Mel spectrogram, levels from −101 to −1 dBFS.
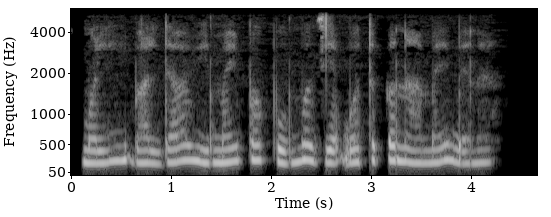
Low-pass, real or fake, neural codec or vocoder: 5.4 kHz; real; none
